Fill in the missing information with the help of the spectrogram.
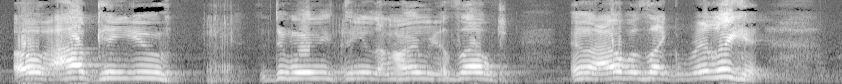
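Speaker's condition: Cerebral palsy; never received needed therapy

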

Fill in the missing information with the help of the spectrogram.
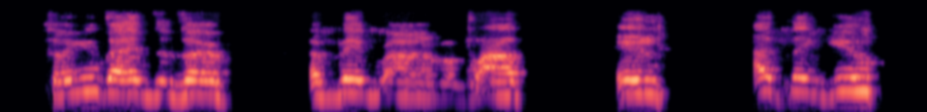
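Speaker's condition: Cerebral palsy; born very premature

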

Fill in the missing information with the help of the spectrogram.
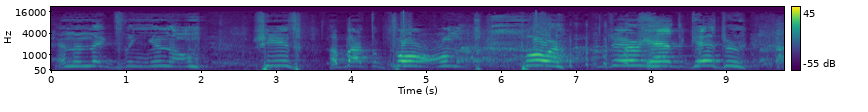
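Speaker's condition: Cerebral palsy; wheelchair user

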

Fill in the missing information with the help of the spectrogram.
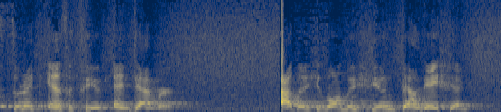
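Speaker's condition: Down syndrome; extra chromosome; speech problems

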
